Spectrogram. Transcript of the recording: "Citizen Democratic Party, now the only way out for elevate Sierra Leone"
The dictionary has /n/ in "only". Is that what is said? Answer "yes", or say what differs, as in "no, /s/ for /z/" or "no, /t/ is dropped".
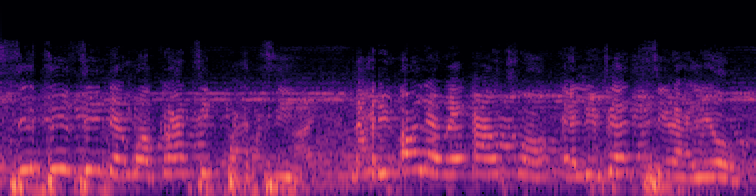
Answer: no, /n/ is dropped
